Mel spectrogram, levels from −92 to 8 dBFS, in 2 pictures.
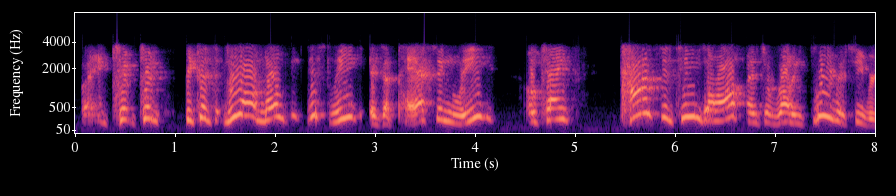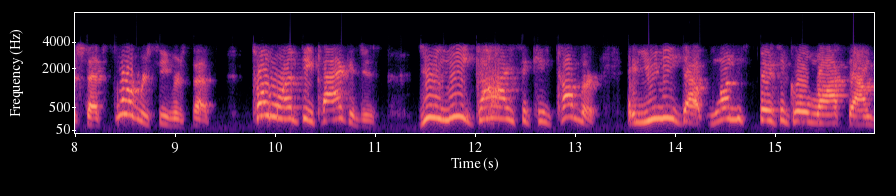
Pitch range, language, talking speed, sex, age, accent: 190-245 Hz, English, 160 wpm, male, 40-59, American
